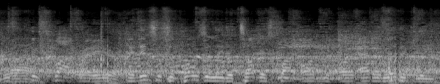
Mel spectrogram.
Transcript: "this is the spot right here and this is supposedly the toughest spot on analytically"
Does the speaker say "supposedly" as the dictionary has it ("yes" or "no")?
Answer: yes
